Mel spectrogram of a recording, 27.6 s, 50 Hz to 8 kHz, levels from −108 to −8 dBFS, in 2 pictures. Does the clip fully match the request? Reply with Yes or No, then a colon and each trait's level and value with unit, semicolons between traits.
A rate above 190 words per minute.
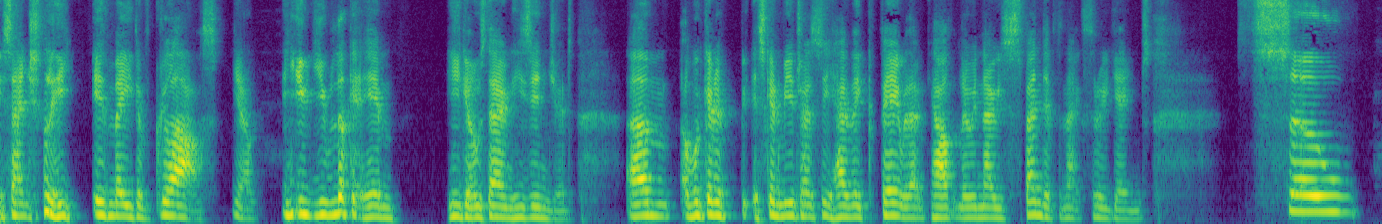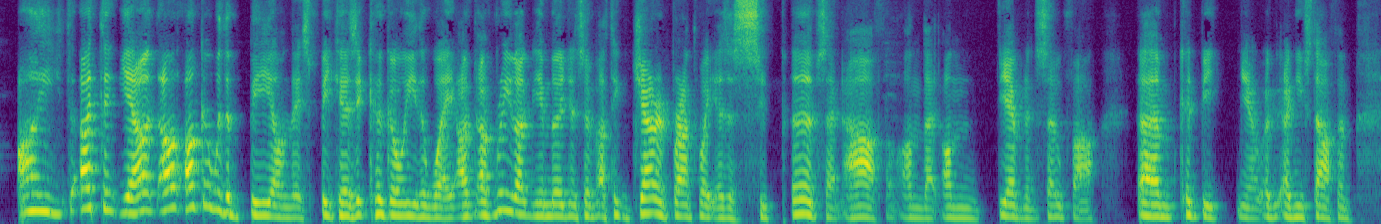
Yes: fast, 205 wpm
